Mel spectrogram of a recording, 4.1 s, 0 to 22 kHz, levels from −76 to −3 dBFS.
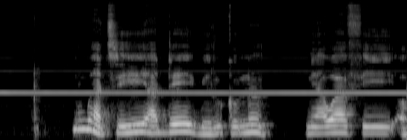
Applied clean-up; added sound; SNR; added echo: none; Wind instrument, woodwind instrument; 13 dB; none.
